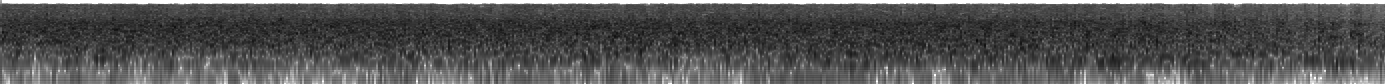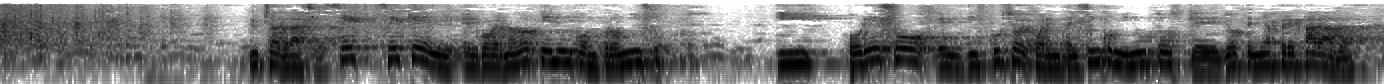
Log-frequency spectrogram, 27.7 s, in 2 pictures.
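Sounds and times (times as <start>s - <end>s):
audience applause: 0.0s - 16.0s
speech: 16.4s - 20.6s, 21.6s - 27.5s.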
